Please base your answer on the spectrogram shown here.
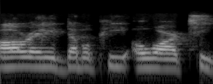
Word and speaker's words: rapport: Socratic, named after Socrates, S-O-C-R-A-T-E-S, and then rapport, R-A-P-P-O-R-T, rapport, pronounced rapport, from the root word in France.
